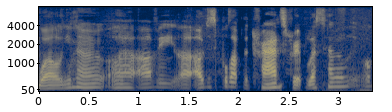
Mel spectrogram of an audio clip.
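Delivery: soft, halting murmur full of uhs. Imitating the guest pulling up the transcript: imitating Chris talking softly. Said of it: "you do a very good job of talking like this".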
